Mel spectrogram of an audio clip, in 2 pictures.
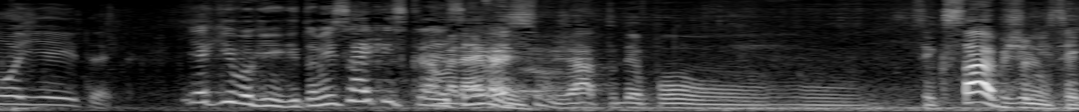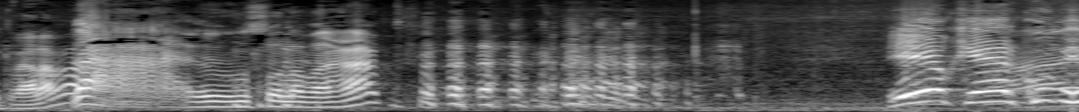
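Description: A man talks and laughs nearby, outdoors.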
